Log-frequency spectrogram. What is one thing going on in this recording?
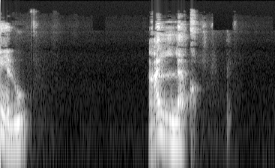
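An elderly man speaks in a raised, chanting voice close to a microphone.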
